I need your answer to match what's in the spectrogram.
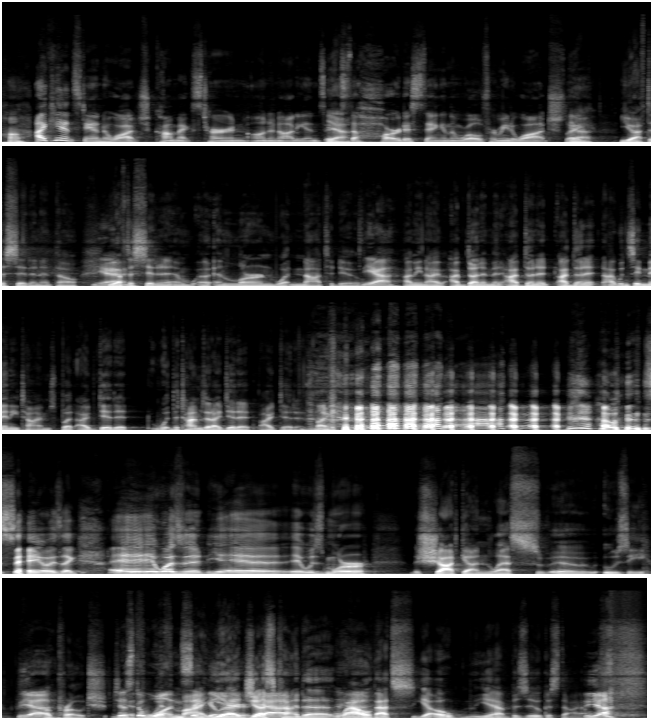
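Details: Stuttering with word and phrase repetitions in an adult male comedian who also mentions an injury he has had, in conversational podcast speech.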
